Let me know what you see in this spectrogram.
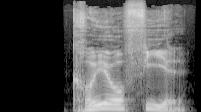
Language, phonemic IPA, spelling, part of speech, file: German, /ˌkʁyoˈfiːl/, kryophil, adjective, De-kryophil.ogg
- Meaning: cryophilic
